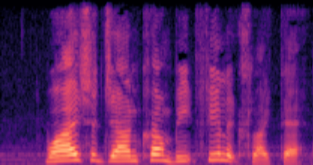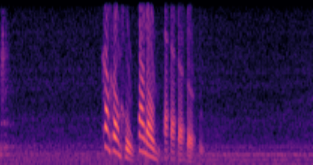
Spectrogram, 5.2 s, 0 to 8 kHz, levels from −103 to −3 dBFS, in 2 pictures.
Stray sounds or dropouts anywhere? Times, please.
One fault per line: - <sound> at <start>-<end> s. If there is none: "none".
- chirp at 3.5-4.3 s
